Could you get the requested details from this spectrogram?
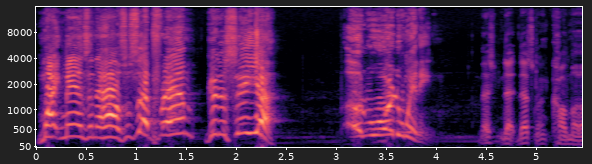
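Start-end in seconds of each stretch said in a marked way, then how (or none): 0.1-4.0 high, loud hype shouting; throat-straining hype shout. Shown as a demonstration. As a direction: shout them in like a hype man. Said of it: "I'm gonna lose my damn voice".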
